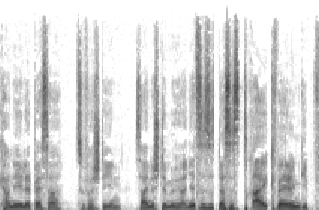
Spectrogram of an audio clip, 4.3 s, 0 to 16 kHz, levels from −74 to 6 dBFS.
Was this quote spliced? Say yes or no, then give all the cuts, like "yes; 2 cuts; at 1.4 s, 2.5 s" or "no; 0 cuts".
yes; 1 cut; at 2.8 s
